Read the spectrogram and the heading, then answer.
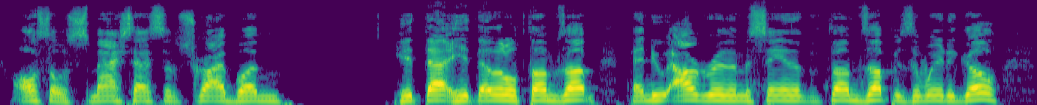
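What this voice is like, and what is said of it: Raspy, hoarse voice. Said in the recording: “I'm sorry about my raspy ass voice today, but I was 7 hours yesterday of coaching kids... I was yelling so much”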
